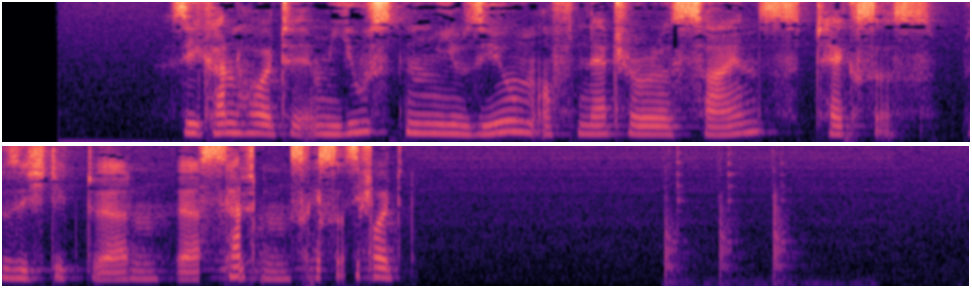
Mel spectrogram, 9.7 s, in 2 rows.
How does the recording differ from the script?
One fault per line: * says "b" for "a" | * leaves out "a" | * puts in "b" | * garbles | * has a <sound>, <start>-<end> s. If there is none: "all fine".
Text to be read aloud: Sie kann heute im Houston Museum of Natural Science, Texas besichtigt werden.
* garbles
* has a thud, 8.1-9.2 s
